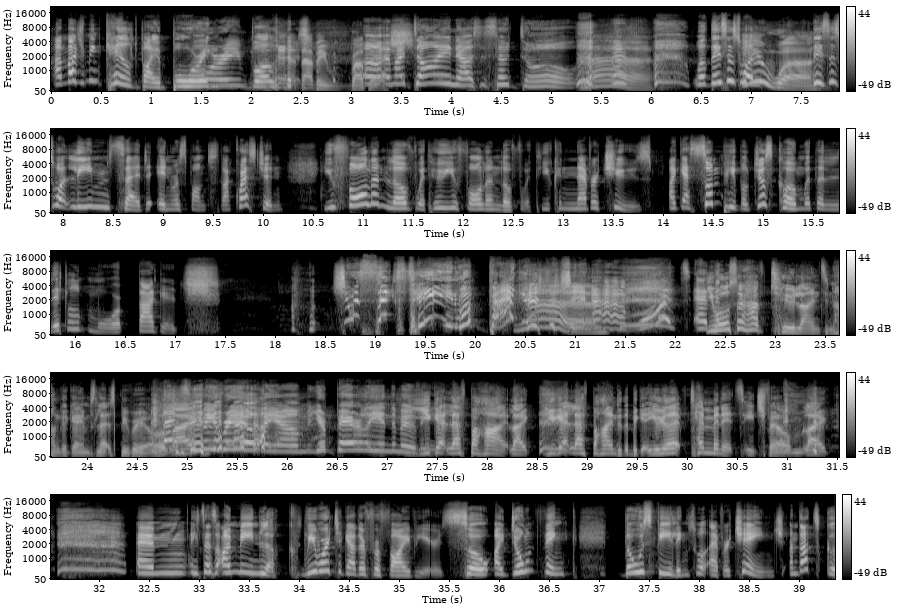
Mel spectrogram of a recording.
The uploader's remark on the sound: Gave the world what it wanted with a live show at the London Podcast Festival! Stepped out in front of the lights - and a baying crowd.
